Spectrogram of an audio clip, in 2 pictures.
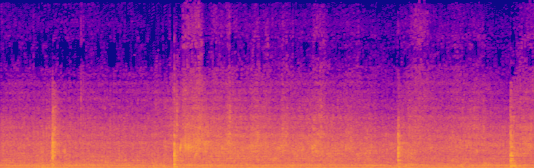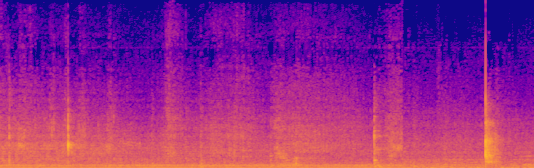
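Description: Scrambled eggs with milk stirred in a pan over a soft, steady sizzle, with periodic scrapes and taps of the utensil against the pan and no speech.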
